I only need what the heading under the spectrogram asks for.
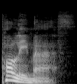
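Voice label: "polymath", British English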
